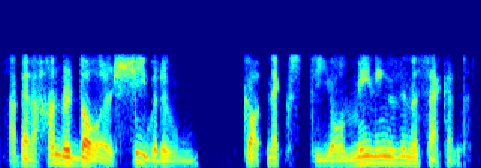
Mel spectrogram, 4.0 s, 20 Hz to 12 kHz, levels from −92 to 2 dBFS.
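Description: G.729 codec throughout: speech is band-limited to 150 Hz–3.6 kHz and sounds rough and synthetic, fitting an 8 kbit/s rebuild from few pulses.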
